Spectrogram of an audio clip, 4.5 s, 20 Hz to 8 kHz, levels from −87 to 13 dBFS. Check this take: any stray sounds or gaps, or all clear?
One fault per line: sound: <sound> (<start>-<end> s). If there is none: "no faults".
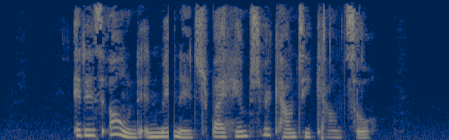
sound: dropout (1.7-1.7 s)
